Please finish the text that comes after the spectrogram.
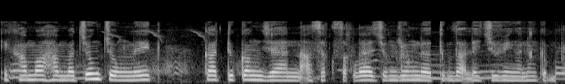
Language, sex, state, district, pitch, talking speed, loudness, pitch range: Wancho, female, Arunachal Pradesh, Longding, 200 Hz, 255 wpm, -15 LUFS, 190-210 Hz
